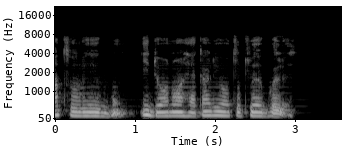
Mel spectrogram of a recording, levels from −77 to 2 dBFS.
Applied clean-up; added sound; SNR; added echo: neural separator model SepFormer DNS4.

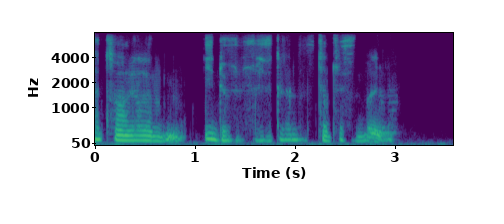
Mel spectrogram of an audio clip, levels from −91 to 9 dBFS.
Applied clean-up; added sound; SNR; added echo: neural diffusion model UNIVERSE++.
